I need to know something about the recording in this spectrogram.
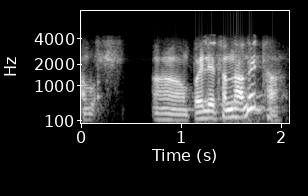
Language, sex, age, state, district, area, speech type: Hindi, male, 30-45, Bihar, Begusarai, urban, conversation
